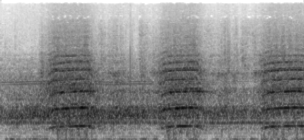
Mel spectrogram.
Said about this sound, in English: There's the surfacing alarm. So you check around once more to be sure there are no ships upstairs. Make your report to the skipper, and then secure the gear as you go up to ride the surface on in.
